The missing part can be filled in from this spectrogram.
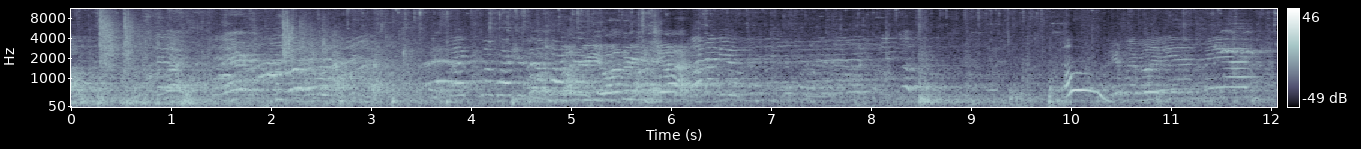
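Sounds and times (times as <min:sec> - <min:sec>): spectators' voices: 0:00.0 - 0:12.0
hoofbeats on dirt: 0:07.8 - 0:12.0.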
